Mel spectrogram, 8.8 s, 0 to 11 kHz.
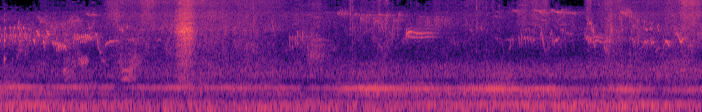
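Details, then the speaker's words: ArduCopter 6-inch race quadcopter during roll autotune, roll angle P gain oscillating: steady buzzing, vibrating hum riding over the rotor roar; frame resonance, addressed with the second harmonic notch filter. "so it was interesting you could just hear when angle P was doing like that you could just hear the the frame resonance at that point just hear that sort of vibrating noise"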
